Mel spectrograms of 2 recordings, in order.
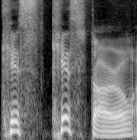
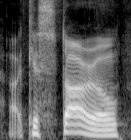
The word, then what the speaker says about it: Kistaro: Sistar is he is kind of like, from my experience, Kistaro. I gotta remind myself to say his name properly. Kistaro.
